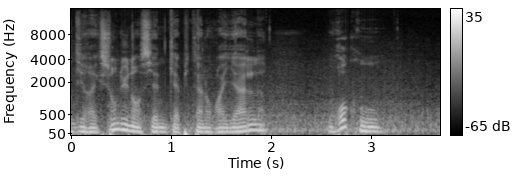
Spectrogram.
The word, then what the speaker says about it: Mrauk U: De Sittwe, nous embarquons pour remonter le cours du fleuve Kaladan, en direction d'une ancienne capitale royale, Roku, dont le nom se prononce en birman Yahoo.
